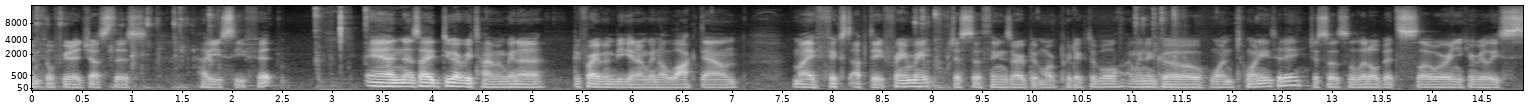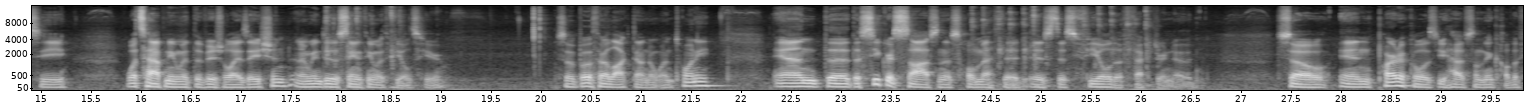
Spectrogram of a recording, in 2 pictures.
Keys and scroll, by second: 0.0-3.3 typing, 1.0 Tab, 8.6-9.4 typing, 10.8-11.8 typing, 17.6-18.7 typing, 24.1-25.9 typing.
